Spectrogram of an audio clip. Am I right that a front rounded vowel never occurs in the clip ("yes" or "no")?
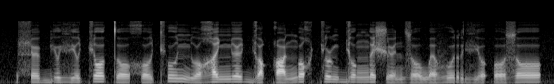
no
